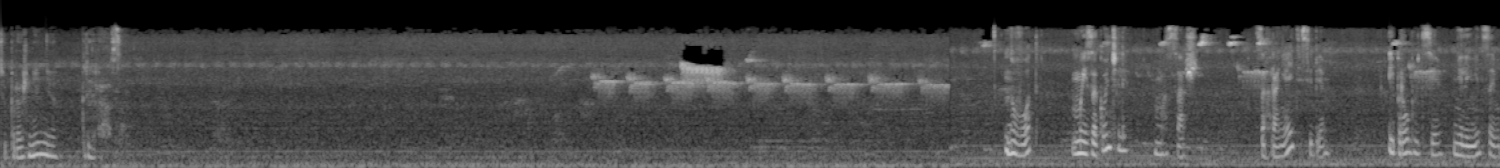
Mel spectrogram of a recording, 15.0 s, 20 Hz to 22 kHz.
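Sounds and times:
low background noise: 0:00.0 - 0:15.0
small bird chirping: 0:04.3 - 0:15.0.

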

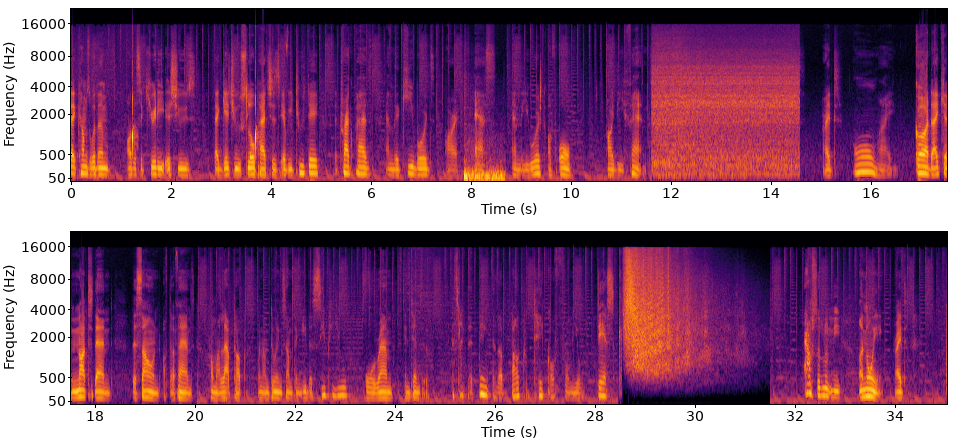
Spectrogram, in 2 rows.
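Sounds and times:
low hum: 0:07.9 - 0:08.7
jet airliner taking off: 0:11.6 - 0:14.6, 0:28.6 - 0:31.4
laptop cooling fans whooshing: 0:28.6 - 0:31.0.

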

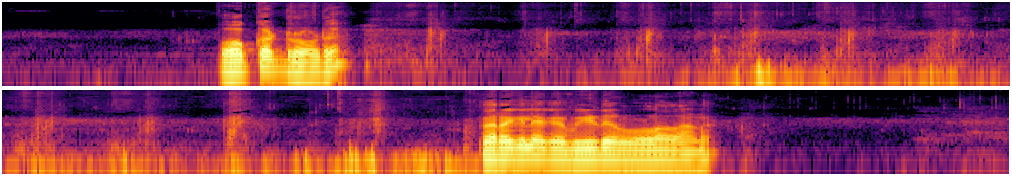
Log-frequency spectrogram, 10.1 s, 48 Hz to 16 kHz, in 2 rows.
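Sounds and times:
footsteps on sandy dirt path: 0:01.8 - 0:07.9.

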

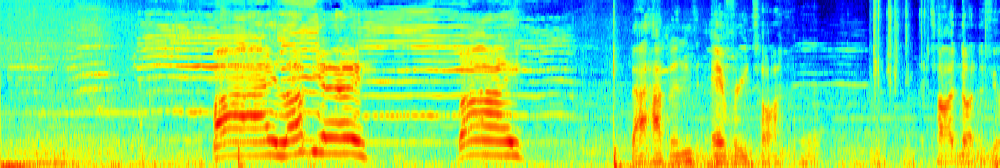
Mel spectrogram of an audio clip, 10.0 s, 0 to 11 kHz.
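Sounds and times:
low rumble in car cabin: 0:00.0 - 0:08.2.

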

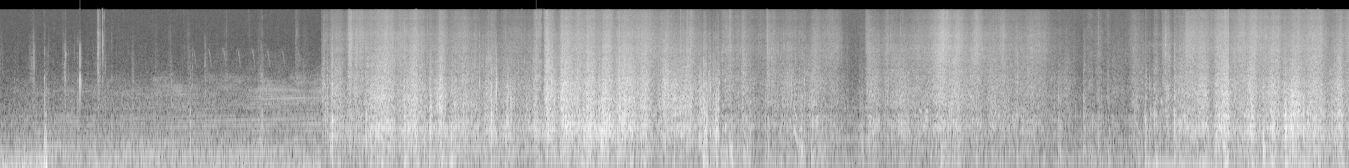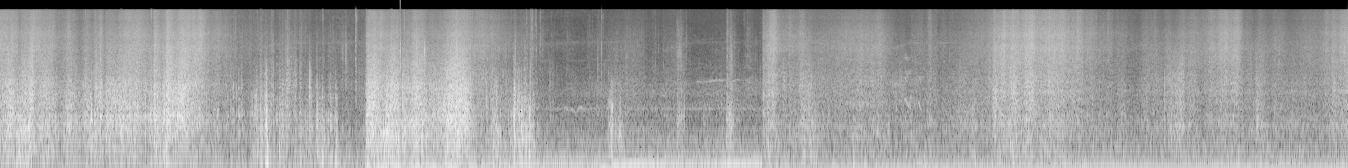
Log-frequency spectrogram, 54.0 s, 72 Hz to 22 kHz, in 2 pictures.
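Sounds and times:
leaves and plastic sack rustling: 0:00.0 - 0:53.9.

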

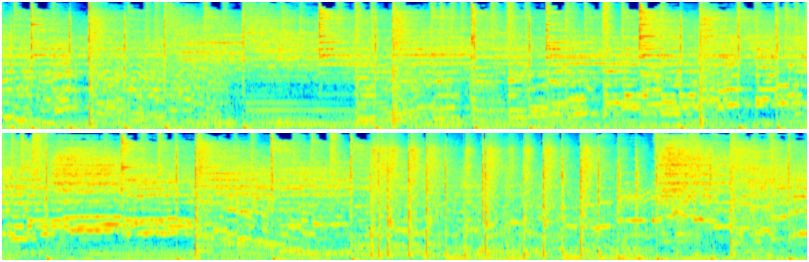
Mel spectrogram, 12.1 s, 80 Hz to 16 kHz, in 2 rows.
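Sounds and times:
band backing track with guitar: 0:00.0 - 0:12.0
drum kit groove: 0:00.0 - 0:12.0.

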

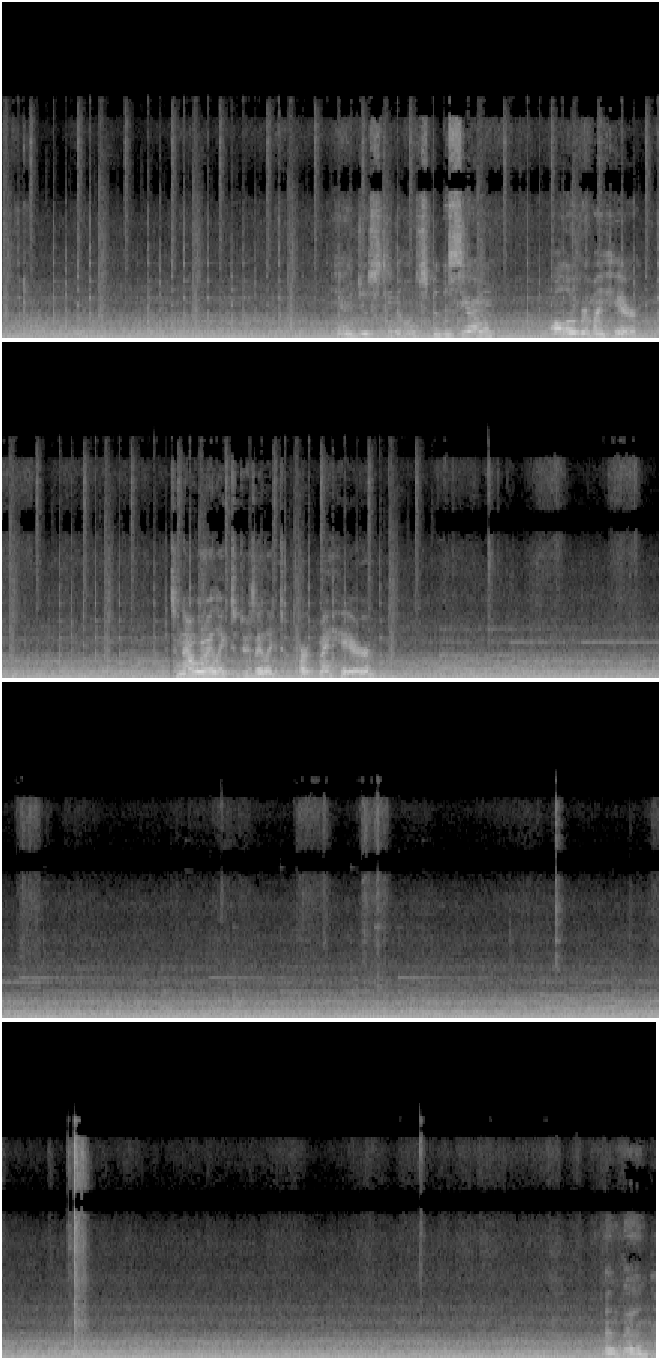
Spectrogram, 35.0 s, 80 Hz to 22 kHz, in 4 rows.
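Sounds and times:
quiet background music: 0:00.0 - 0:35.0
steady hum: 0:00.0 - 0:35.0.

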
